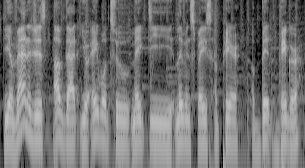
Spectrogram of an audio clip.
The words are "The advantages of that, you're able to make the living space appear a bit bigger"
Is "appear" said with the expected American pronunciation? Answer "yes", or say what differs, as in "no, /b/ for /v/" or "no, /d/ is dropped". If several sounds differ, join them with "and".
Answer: yes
